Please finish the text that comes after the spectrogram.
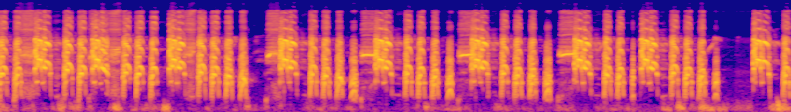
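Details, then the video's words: Francolin calling loudly and shrilly: fast bursts of harsh squawky notes grouped roughly every second, continuous and chattering, with no other clear sounds. "francolin birds Natural voice,golden teetar ki awaz"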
